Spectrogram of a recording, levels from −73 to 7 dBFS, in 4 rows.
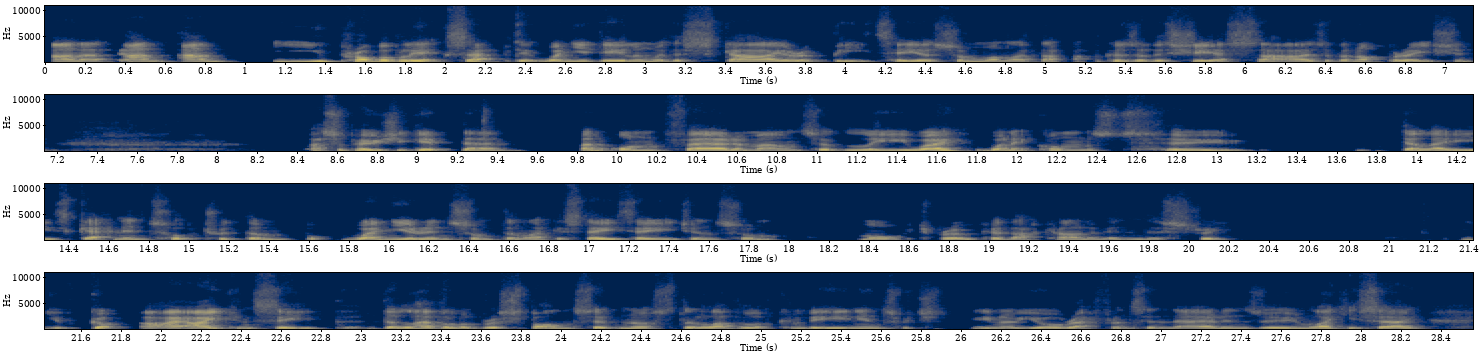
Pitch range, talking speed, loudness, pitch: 100-115 Hz, 190 wpm, -21 LUFS, 105 Hz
